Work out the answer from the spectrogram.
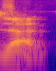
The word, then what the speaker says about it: Khamzat: Can you pronounce his first name? It's Khamzat Khamzat.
